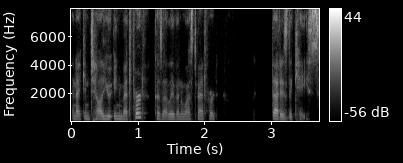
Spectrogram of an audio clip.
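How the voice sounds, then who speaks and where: A woman speaks in a dark, mellow tone. The sound is dry and close with no echo, against a quiet background. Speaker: regional economic recovery official presenting to council. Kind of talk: public meeting presentation. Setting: city council meeting. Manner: fast.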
